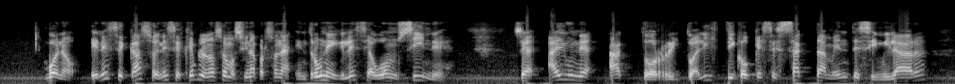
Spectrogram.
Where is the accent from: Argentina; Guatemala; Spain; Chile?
Argentina; La Plata, Buenos Aires Province; Soy platense. Militante de La Plata.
